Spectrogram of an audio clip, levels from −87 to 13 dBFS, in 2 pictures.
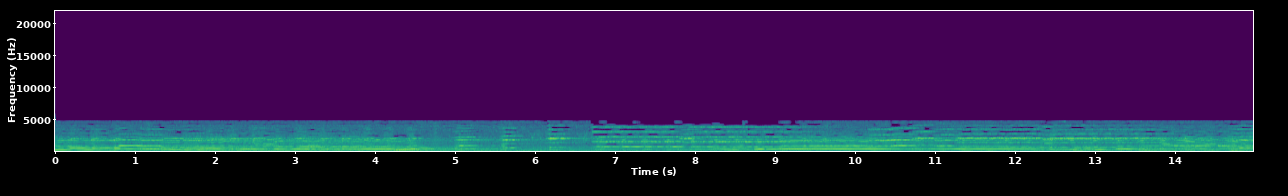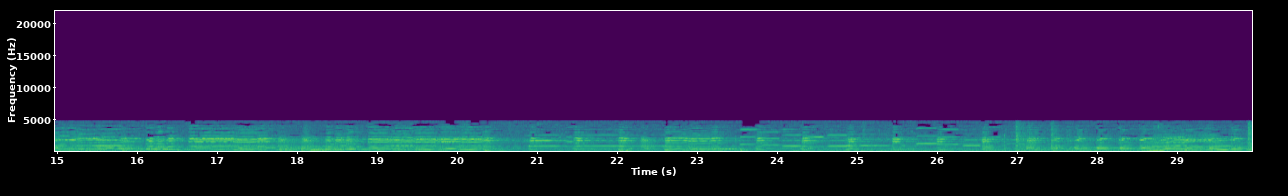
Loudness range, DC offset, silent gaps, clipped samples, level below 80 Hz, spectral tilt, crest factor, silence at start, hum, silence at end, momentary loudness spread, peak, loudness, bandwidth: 3 LU; under 0.1%; none; under 0.1%; -36 dBFS; -8 dB/octave; 14 dB; 0 s; none; 0 s; 5 LU; -2 dBFS; -15 LUFS; 5 kHz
